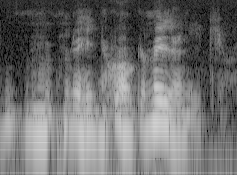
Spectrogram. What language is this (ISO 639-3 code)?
fin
